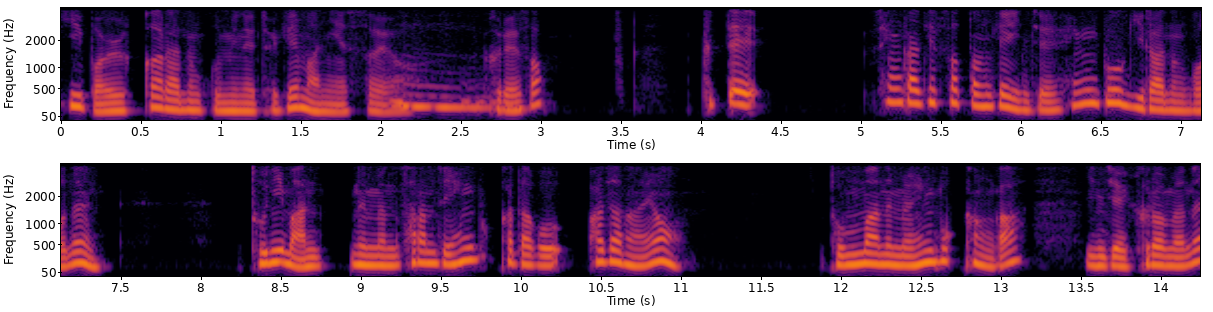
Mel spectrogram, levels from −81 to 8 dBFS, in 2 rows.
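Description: No faults turn up here; it's just speech carried over a call path, with the narrowband telephone character you'd expect and nothing heard above 4 kHz, which fits a codec like G.711 mu-law.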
